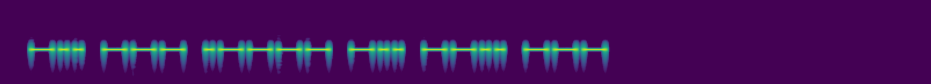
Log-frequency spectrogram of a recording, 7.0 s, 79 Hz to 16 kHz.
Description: Morse code, heard as a keyed tone, about 22 wpm, 700 Hz. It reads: DO1DZO
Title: DXCC-100 Call Signs - 6 Characters - Repeated 2x - 22wpm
